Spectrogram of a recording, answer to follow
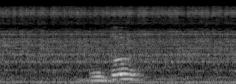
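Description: A steady mechanical rattling noise runs underneath throughout. A man's voice speaks briefly about a second in.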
